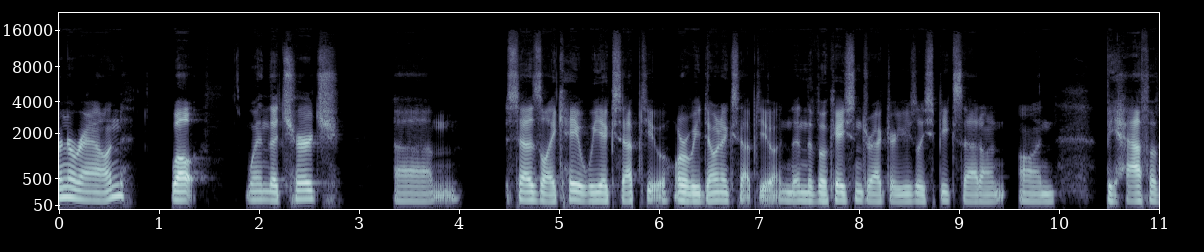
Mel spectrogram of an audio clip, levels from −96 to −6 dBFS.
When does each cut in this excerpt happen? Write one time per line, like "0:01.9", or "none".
none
